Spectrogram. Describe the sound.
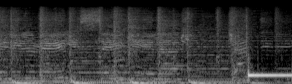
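A phone call fails to get through: in the final half second a steady, unbroken telephone tone at a single pitch sounds alone, louder than what came before.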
